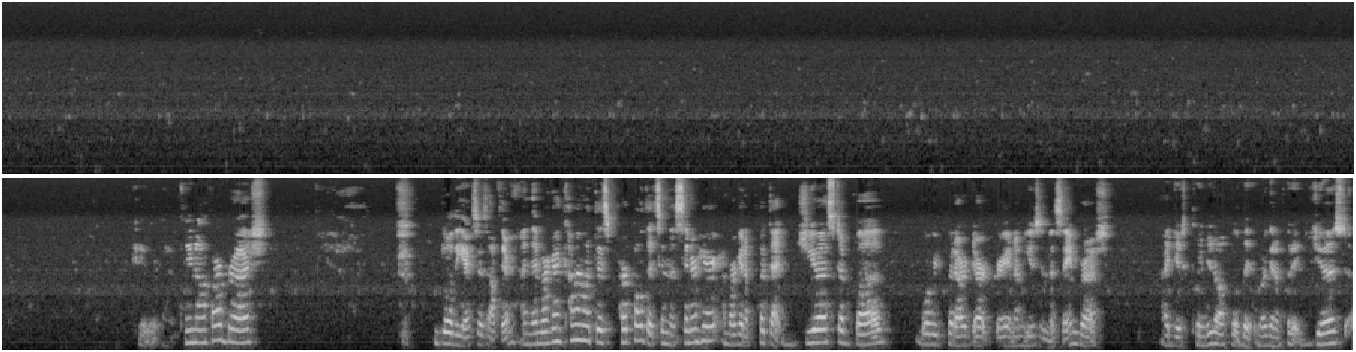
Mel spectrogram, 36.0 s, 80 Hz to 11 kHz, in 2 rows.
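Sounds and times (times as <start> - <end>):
air conditioner hum: 0.0 - 36.0
faint soft ticks: 0.1 - 20.0.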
